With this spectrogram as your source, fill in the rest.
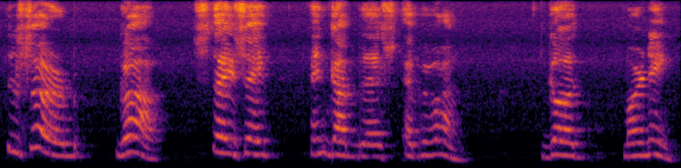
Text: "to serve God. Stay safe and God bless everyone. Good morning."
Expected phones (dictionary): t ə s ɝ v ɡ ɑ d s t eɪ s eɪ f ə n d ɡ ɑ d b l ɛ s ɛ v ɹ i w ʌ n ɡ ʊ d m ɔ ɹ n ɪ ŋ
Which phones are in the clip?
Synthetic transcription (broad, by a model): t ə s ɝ b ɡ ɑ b s t eɪ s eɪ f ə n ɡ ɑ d b l ɛ s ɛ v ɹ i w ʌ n ɡ ʊ d m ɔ ɹ n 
